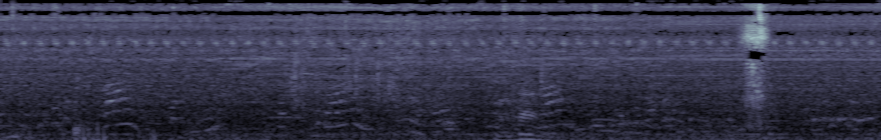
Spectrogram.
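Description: A tattoo machine buzzes steadily close by.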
